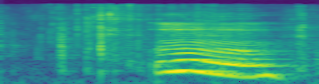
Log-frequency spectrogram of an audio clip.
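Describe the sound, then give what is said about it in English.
Several crisp, irregular crunches of people chewing crusty buttered bread, followed by a long, low, satisfied moan that slowly drops in pitch. “Like, if you have a phobia of listening to people crunch mm-hmm. and moan, maybe avoid this one.”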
